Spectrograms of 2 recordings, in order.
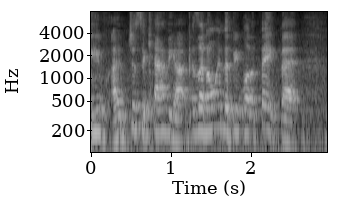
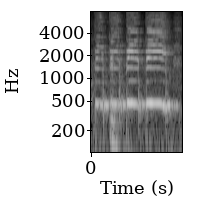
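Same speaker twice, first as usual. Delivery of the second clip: high-pitched mimicked beeps; beeping noise; 4 dB louder, slower than usual. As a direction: squeak out beep beep. Imitating insulin device beeps.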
